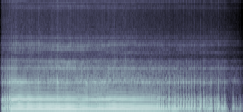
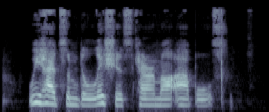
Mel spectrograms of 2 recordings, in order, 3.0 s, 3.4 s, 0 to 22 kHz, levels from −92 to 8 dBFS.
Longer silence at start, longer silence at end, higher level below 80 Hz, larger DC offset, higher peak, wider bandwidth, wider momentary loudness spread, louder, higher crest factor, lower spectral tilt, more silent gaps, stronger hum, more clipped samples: second, 0 s vs 0.35 s; second, 0 s vs 0.55 s; first, -26 dBFS vs -68 dBFS; neither; about the same, 0 dBFS vs -2 dBFS; first, over 20 kHz vs 16.5 kHz; second, 10 LU vs 13 LU; first, -15 LUFS vs -23 LUFS; second, 14 dB vs 22 dB; first, -8 dB/octave vs -3 dB/octave; neither; neither; neither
